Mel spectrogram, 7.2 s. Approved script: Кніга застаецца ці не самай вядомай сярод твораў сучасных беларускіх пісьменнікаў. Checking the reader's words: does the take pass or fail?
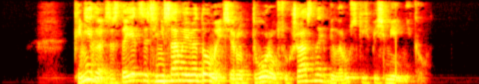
pass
